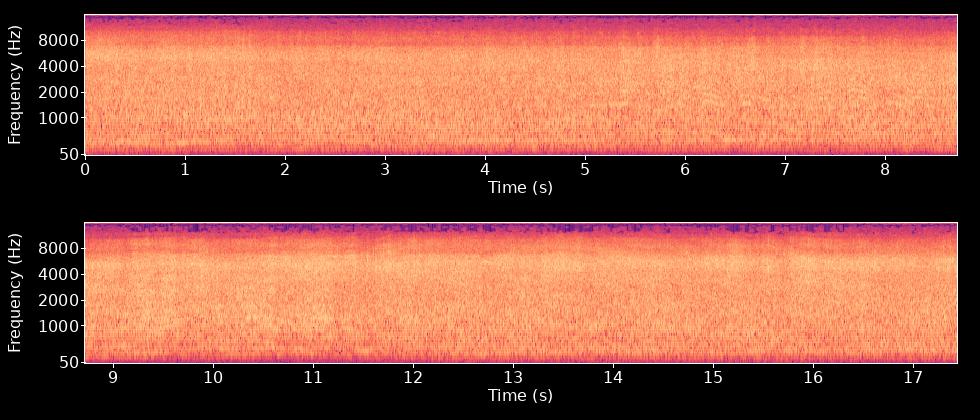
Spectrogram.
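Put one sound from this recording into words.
Race car engines roar loudly as the cars race past.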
